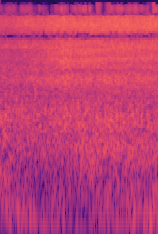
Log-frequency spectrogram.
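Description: Ocean waves wash ashore at Savannah beach while a breeze blows, a steady close rush of surf and wind noise with no speech.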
